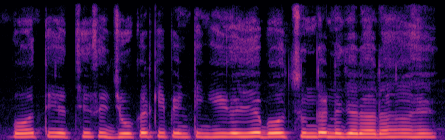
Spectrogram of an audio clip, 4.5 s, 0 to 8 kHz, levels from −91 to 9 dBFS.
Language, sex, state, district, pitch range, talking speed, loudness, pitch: Hindi, male, Bihar, Muzaffarpur, 200-215 Hz, 230 wpm, -22 LUFS, 210 Hz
